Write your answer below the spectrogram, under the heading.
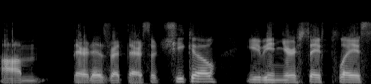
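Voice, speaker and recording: A man is speaking. His voice sits at a fairly low pitch. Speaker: weather livestreamer. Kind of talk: live commentary. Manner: fast.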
